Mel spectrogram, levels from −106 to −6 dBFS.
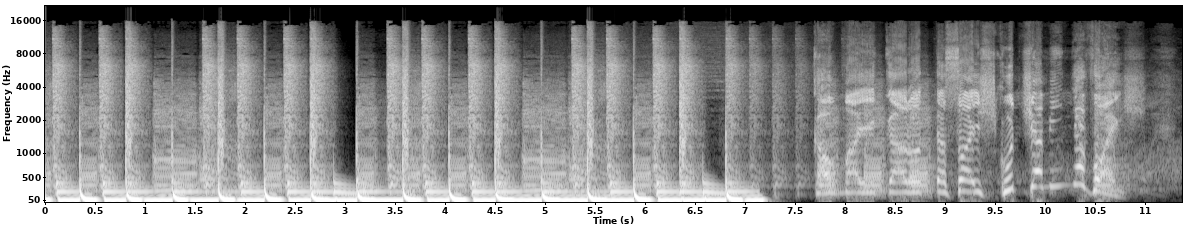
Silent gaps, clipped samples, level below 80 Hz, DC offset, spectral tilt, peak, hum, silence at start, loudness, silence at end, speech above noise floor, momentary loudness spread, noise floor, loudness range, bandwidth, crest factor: none; under 0.1%; -10 dBFS; under 0.1%; -4.5 dB/octave; 0 dBFS; none; 0 s; -12 LUFS; 0.45 s; 14 dB; 10 LU; -35 dBFS; 8 LU; 15 kHz; 10 dB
